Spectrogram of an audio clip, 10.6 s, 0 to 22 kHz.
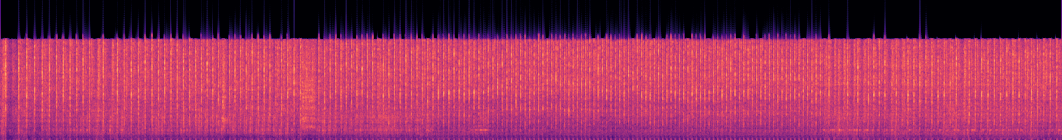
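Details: Briggs & Stratton 5 HP engine converted to run on propane from a barbecue grill tank via a propane carburetor, mixture set by the tank valve; quick, even single-cylinder pops at a steady speed with no misses, running smoothly.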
